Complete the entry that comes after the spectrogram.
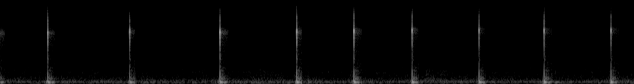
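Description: A pink drill pen with a metal tip taps square resin diamond-painting drills down onto a flat, sticky adhesive canvas. Nine short, bright clicks come at a steady, unhurried pace, each stopping almost instantly, over a faint low hum.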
